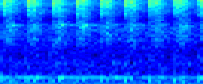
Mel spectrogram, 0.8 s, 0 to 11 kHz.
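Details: SensorMedics 3100A high-frequency oscillatory ventilator running: a steady hum with fast rhythmic pulsing about ten per second, as power is increased to raise delta P to 60, then 65.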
